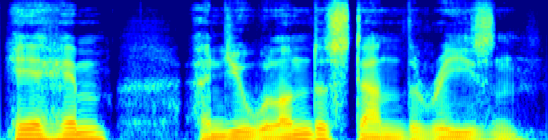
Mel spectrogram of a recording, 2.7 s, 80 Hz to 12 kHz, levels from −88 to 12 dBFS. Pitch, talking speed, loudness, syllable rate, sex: 100 Hz, 175 wpm, -17 LUFS, 5.0 syllables/s, male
